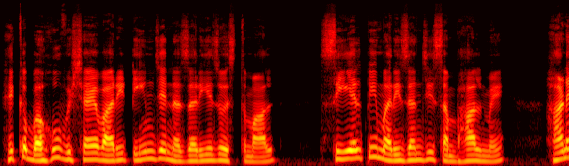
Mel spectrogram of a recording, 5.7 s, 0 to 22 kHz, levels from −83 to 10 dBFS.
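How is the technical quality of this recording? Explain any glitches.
Nothing in this recording sounds like a glitch, with no dropouts, clicks or sudden jumps anywhere in it.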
